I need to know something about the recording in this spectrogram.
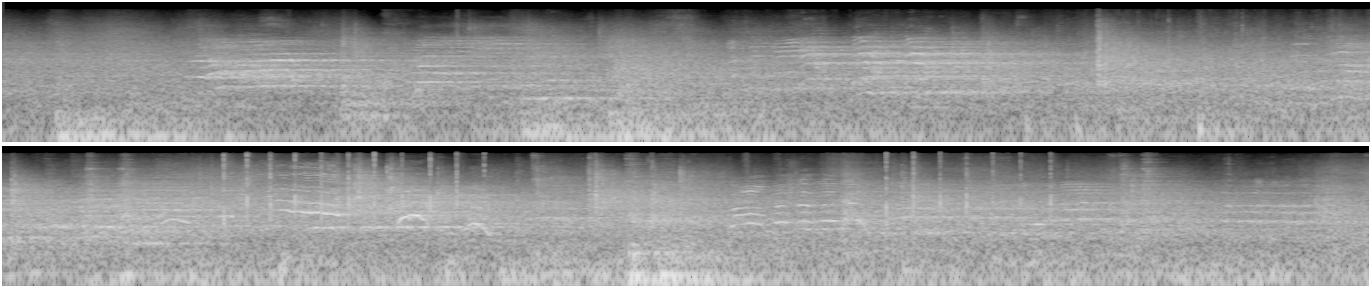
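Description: Spectators nearby call out and cheer.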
